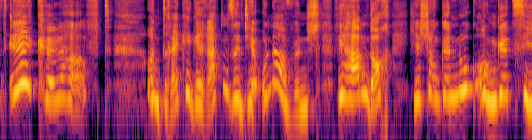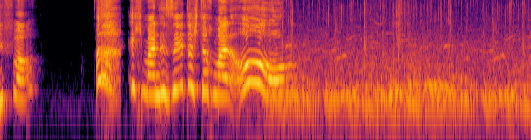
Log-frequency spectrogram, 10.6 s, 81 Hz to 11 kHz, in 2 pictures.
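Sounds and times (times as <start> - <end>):
speech: 0.1 - 8.6
pigeons cooing around a dirty school: 7.7 - 10.6.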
